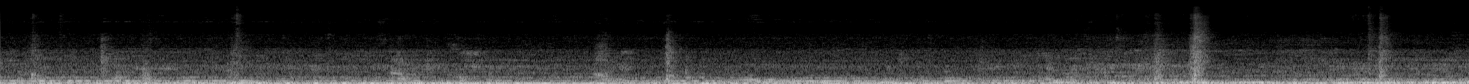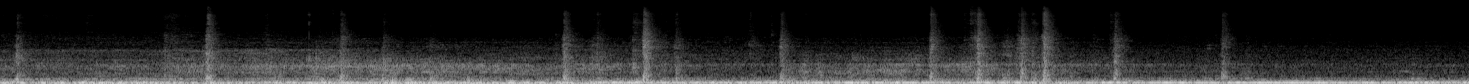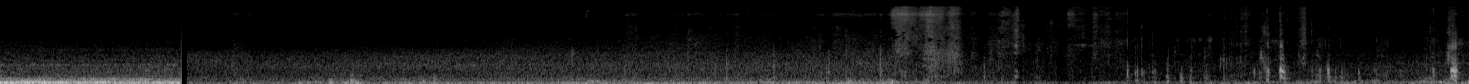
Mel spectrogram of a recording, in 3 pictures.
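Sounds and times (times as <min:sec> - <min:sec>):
transit vehicle rumble: 0:00.0 - 0:44.0.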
